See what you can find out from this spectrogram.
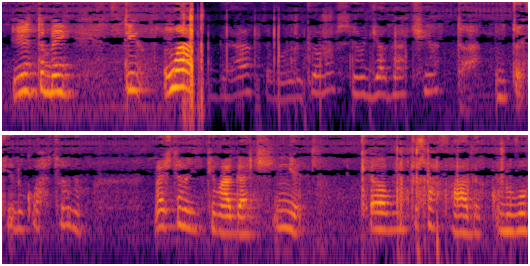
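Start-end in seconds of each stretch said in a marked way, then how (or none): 2.8-6.1 soft unvoiced whisper. Real, not acted. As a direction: whisper so the cat won't hear. Whispering where the cat is. (sussurro baixinho)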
